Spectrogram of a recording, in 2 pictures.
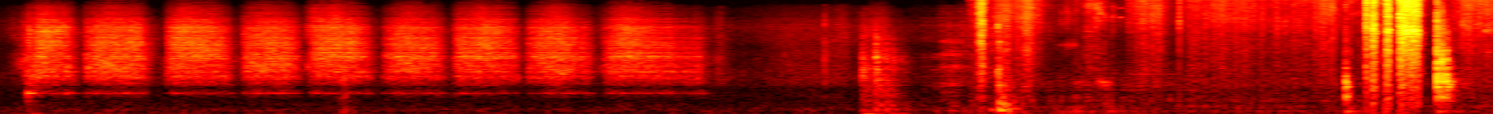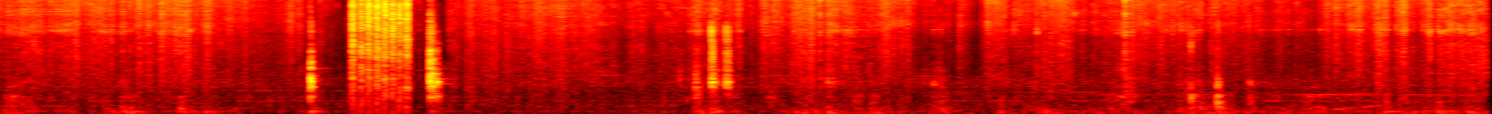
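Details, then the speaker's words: Hand valve lapping with coarse paste: about eight even, gritty, scratchy rubbing strokes in four seconds; light pitting on the seat not yet ground out, one more coarse pass then fine paste needed. "So I think we need one more go with the coarse, and then we'll give it a couple of goes with fine, and then probably done."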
